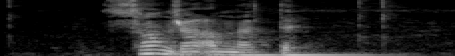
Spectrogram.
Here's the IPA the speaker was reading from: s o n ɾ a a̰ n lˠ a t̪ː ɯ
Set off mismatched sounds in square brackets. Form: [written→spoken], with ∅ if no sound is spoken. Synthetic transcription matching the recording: s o n ɾ a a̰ n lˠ a t̪ː ɯ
